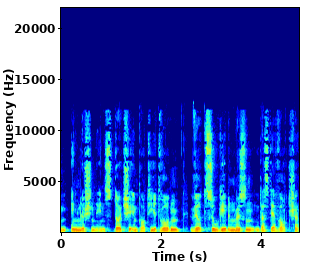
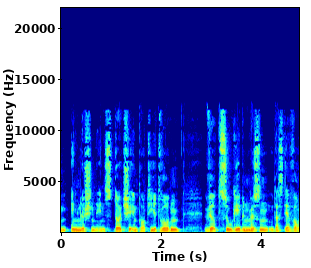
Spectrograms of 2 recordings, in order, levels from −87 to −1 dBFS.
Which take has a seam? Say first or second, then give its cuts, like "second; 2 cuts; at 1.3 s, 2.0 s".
first; 1 cut; at 2.5 s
